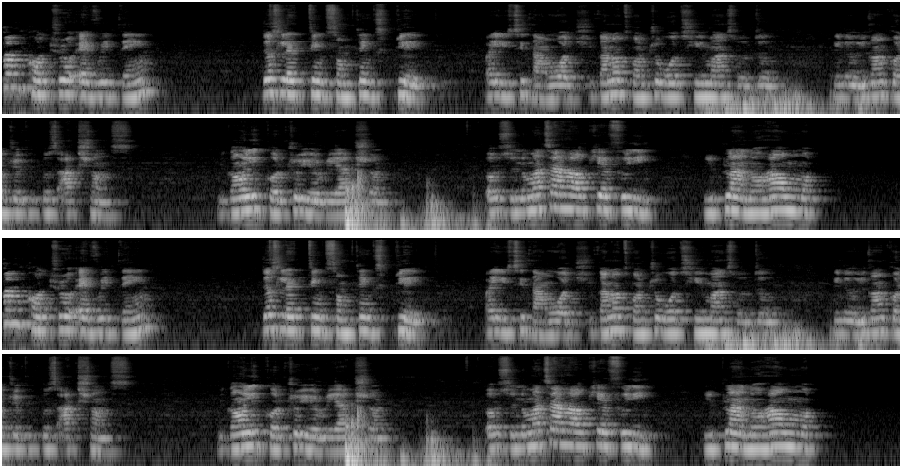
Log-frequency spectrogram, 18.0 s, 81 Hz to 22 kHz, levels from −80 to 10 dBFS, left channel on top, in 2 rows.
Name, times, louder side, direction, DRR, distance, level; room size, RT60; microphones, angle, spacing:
voice 1, 0.0-1.6 2.6-4.3 4.8-8.0 8.3-10.2 11.1-12.9 13.2-13.5 13.8-15.4 16.0-17.0, left 1 dB, 20° right, 1 dB, 1.1 m, -22 dB
4.9 x 3.4 x 2.9 m, 0.39 s
head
